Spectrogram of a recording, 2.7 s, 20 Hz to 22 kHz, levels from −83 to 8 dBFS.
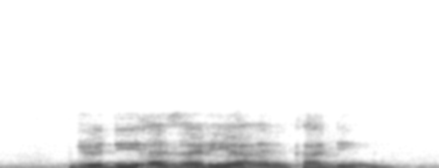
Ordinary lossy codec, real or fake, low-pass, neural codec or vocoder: Opus, 32 kbps; fake; 7.2 kHz; codec, 44.1 kHz, 2.6 kbps, SNAC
